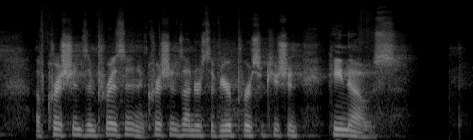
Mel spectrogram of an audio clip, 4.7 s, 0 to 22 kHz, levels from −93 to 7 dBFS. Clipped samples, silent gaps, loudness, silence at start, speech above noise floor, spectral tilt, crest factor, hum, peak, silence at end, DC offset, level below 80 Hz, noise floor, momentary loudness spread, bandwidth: under 0.1%; none; -40 LUFS; 0 s; 33 dB; -2 dB/octave; 22 dB; none; -22 dBFS; 0.1 s; under 0.1%; under -90 dBFS; -75 dBFS; 8 LU; 19 kHz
